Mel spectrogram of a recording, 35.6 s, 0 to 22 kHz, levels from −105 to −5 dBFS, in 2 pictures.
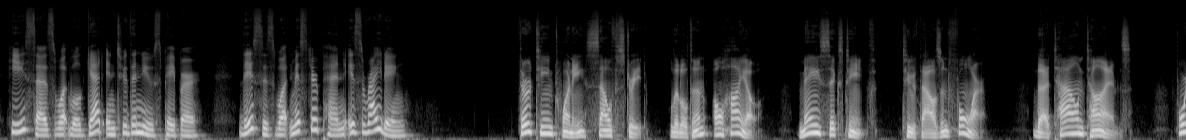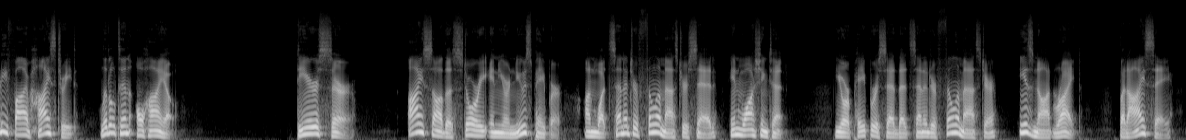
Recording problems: muffled; very; fading above 2 kHz

